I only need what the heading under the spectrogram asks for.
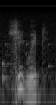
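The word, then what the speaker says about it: xihuitl: Cada cuadrete contiene el color turquesa que se pronuncia. En este caso, Shewit quiere decir año.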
